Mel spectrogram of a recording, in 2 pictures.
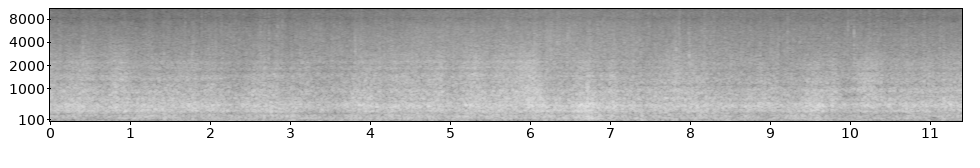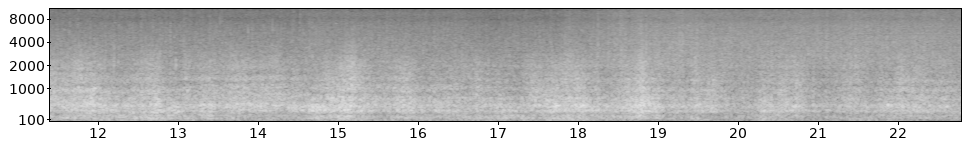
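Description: Lava fountaining from a volcanic vent: a continuous rushing noise full of crackling spatter from falling lava clots, with several brief louder surges.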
